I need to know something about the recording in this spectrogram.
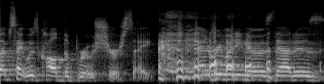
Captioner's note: laughs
